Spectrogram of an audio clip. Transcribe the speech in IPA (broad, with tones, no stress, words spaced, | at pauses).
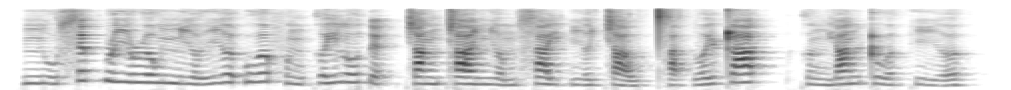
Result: ɲu˨˩˦sɛ˦˥p̚ɹi˧ɹə˧w ɲi˨˩ə̯ɣi˧˥ə̯ʔu˧˥ə̯ fə˨˩ŋkə˧˥jlo˧˥ɗɛ˨˩t̚ ca˧ŋcaː˧ɲəː˨˩˦m sa˧j ʔi˨˩˦ə̯ca˨˩˨w t̪ʰa˨˩t̚və˧˥jʈa˦˥t̚ | kə˨˩ŋja˧nʈu˨˩˦ə̯ ki˨˩˨ə̯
